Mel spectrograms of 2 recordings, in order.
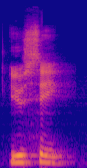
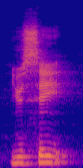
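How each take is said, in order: The two takes are said the same way.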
